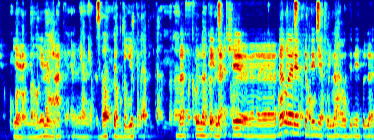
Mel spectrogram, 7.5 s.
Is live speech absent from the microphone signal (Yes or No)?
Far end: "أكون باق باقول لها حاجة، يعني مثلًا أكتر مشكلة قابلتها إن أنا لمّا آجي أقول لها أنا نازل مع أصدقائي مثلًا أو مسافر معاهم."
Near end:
No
